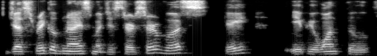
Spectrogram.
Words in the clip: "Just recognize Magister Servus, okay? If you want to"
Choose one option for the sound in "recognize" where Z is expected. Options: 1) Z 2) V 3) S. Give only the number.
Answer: 3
